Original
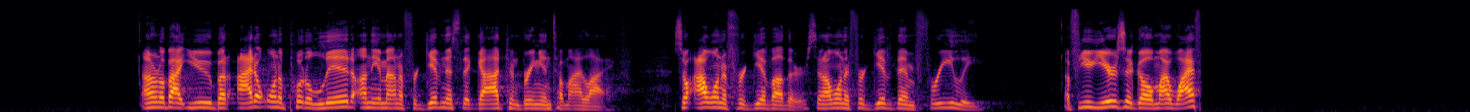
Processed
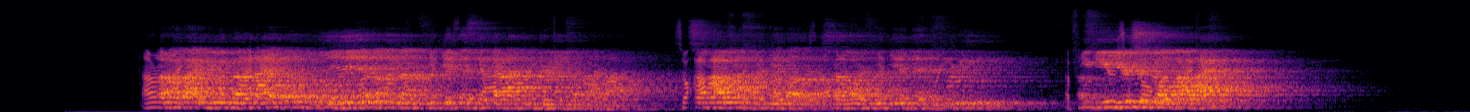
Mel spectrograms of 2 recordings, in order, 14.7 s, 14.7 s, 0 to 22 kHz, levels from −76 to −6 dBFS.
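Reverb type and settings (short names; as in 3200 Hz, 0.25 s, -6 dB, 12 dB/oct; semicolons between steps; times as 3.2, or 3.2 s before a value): digital reverb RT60 2.3 s, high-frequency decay 0.9×, pre-delay 95 ms, DRR -9.5 dB; gain -11.5 dB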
